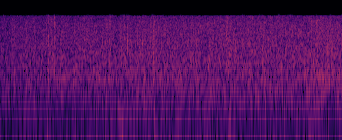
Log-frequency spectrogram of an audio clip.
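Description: Steady rain falling on rainforest foliage: an even hiss with a few faint drop ticks.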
